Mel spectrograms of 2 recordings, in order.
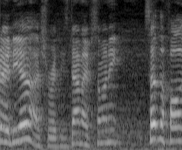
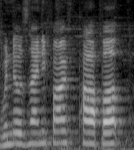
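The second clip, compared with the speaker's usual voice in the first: plain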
